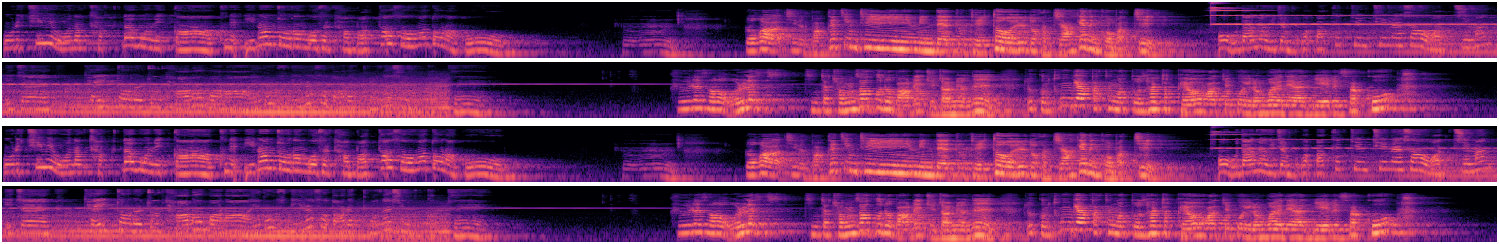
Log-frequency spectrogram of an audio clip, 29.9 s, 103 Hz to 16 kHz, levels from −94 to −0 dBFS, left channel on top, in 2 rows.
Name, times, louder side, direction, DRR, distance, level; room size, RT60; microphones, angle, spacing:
voice 1, 0.0-5.2 12.1-19.9, right 2 dB, 35° right, 5 dB, 1.2 m, -32 dB
voice 2, 6.2-6.9 7.4-11.6 21.6-22.7 23.0-29.1, equal, ahead, 4 dB, 1.9 m, -25 dB
sound 1, 12.1-21.8, left 9 dB, 65° left, 3.1 m, -39 dB
sound 2, 12.1-19.4, left 1 dB, 40° left, 1.3 m, -35 dB
26.5 x 24.0 x 8.4 m, 1.2 s
head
